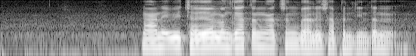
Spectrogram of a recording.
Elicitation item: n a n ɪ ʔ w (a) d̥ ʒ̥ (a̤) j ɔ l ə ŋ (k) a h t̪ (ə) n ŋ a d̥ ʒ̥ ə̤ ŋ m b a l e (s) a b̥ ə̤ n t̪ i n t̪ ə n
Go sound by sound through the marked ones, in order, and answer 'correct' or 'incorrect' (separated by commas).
incorrect, correct, incorrect, correct, correct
